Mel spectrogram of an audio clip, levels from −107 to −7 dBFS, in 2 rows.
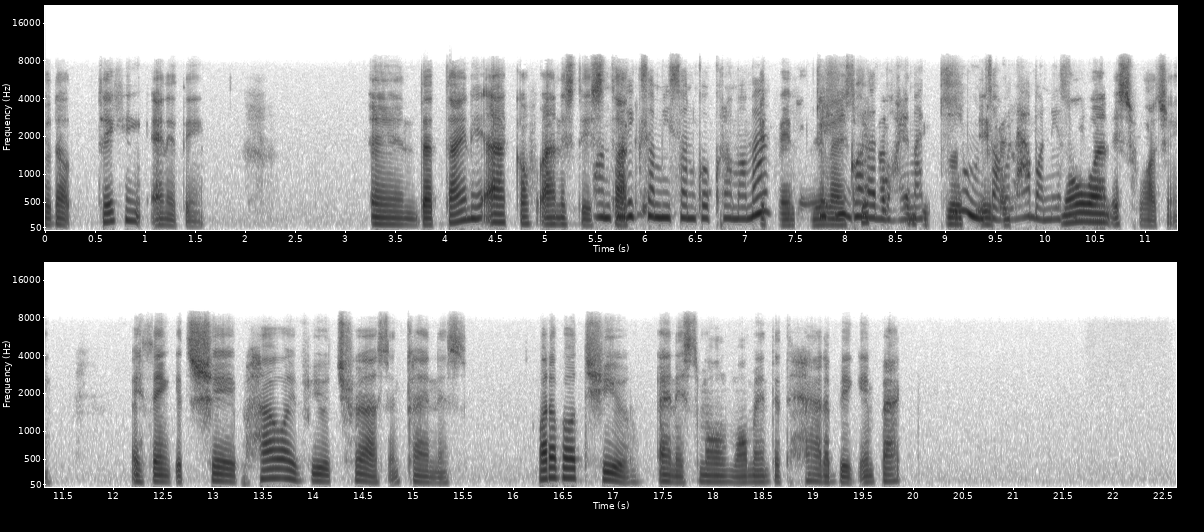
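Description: When both ends of the call talk at once, the echo canceller likely cannot tell this talker apart from its own loudspeaker echo, so it turns everything down. That speech suppressed in double talk shows up as dips and gaps: 5.93–6.43 s (down roughly 35 dB), 7.31–7.73 s (around 20 dB), 8.31–9.18 s (around 20 dB), 9.41–9.88 s (around 25 dB), 10.13–10.28 s (around 15 dB), and a slight sag at 10.64–10.69 s.

Inside two of those dips, the same canceller likely lets some loudspeaker sound slip back. This echo leak appears at 8.40–8.45 s and 9.66–9.71 s as brief delayed copies of the speech, trailing by 418 ms. The first is about 15 dB below the speech and the second about 25 dB below, so they come through as faint, brief scraps.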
